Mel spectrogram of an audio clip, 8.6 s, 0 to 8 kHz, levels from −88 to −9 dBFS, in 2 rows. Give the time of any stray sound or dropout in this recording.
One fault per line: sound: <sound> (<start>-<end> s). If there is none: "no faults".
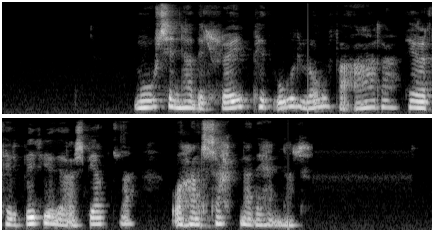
no faults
